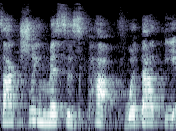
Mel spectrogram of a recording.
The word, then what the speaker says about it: Mrs Puff: name wrong it's actually Mrs Puff without the S on the end of Pops because they said it as pups but it's actually Mrs Puff without the without that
